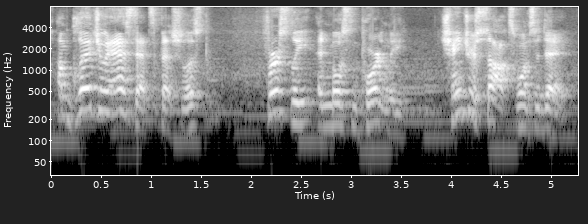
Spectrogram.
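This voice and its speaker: A man's voice: a little high, very animated, normal speed, slight background noise. An American man in his thirties playing an authoritative army captain, giving formal, scripted instruction in a retro military training film. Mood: instructive, assured. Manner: formal, didactic, stilted. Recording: music under the voice. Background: background guitar music.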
